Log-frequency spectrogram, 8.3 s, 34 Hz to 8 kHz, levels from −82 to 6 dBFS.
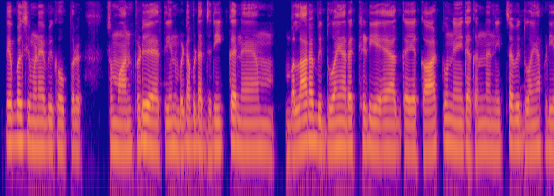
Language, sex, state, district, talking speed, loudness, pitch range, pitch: Marwari, male, Rajasthan, Nagaur, 215 wpm, -22 LUFS, 125-135 Hz, 130 Hz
